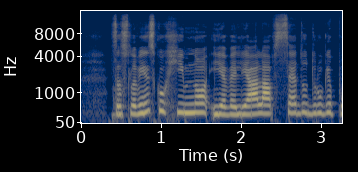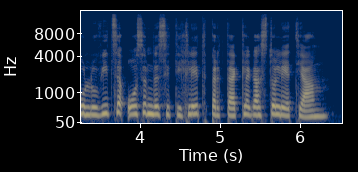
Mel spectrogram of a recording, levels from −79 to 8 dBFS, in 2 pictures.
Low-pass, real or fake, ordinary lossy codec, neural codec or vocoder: 14.4 kHz; fake; none; vocoder, 44.1 kHz, 128 mel bands every 256 samples, BigVGAN v2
